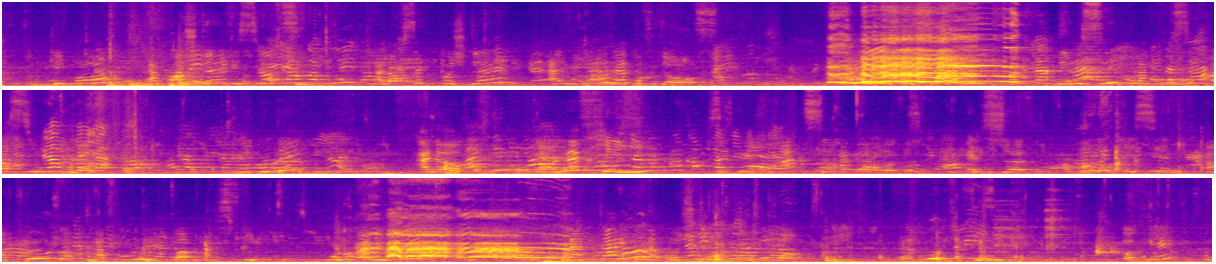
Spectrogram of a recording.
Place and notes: Quartier du Biéreau, Ottignies-Louvain-la-Neuve, Belgique - Children course
On the "place des sciences", a professor is giving a course about hens and roosters to very young children. The area is very noisy due to works.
